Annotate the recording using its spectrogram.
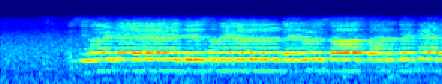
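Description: Men sing a slow, held hymn together through a loudspeaker in a large space.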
